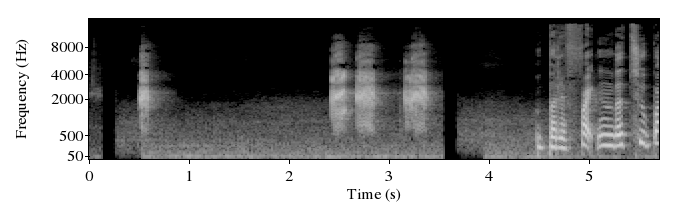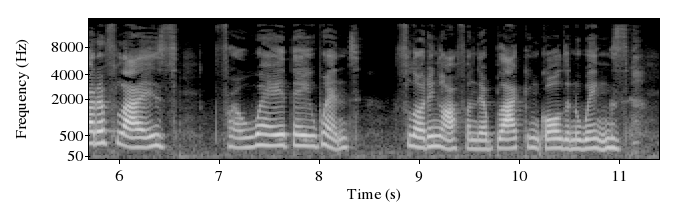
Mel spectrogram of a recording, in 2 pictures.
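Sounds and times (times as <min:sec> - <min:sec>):
loud frog croaks: 0:00.0 - 0:00.9, 0:02.4 - 0:03.6
speech: 0:04.4 - 0:11.3.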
